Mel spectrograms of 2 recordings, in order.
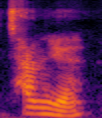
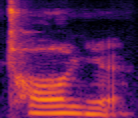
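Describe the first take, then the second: First: The first vowel is a short 'a' sound. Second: The first vowel is a long 'ar' sound. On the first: This is how Northerners naturally say it. "for us Northerners, it's no. We just want to say Tanya" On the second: This is how the character wants her name said. "almost like it was written T A R N I A"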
